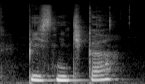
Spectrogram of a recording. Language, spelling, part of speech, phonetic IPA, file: Czech, písnička, noun, [ˈpiːsɲɪt͡ʃka], Cs-písnička.ogg
- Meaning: 1. diminutive of píseň 2. song (musical composition with lyrics for voice or voices)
